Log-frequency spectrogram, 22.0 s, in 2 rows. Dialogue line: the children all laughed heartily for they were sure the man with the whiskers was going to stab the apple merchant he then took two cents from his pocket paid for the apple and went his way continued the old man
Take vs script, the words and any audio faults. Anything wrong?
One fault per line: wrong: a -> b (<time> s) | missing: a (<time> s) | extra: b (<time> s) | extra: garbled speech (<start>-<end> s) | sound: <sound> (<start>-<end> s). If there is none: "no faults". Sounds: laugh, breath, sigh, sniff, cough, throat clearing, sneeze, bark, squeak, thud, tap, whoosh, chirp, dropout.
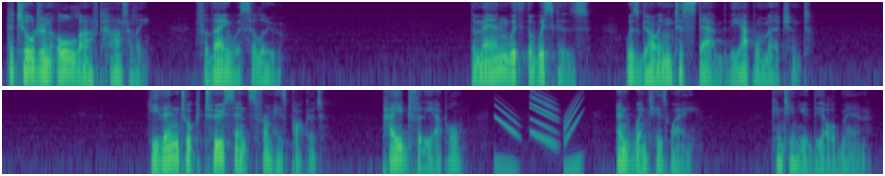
wrong: sure -> salu (3.0 s)
sound: chirp (17.2-18.3 s)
